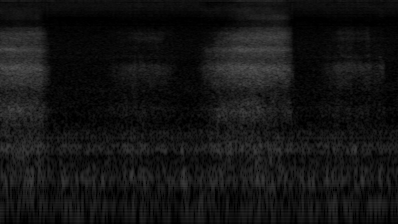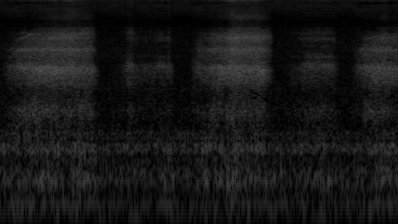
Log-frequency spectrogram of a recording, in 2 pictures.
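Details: Butters the cat snores loudly: wheezy, hissing breaths, strong and rough, repeating roughly every two to three seconds, with a shorter faint breath between some of them and a low room hum underneath.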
